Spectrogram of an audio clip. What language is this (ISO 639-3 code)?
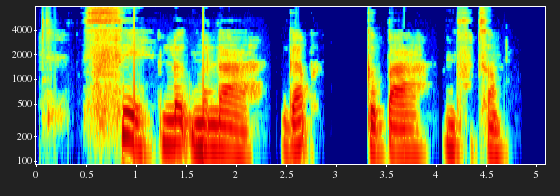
nla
